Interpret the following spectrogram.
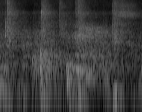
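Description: Footsteps of a person and a German Shepherd's claws tapping on a hard floor while walking on leash, a string of irregular light taps and shuffles.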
